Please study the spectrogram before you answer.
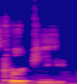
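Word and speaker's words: Κίρκη: put on it by kirky so you can't see it or seriously as some people call her but it's quirky is how it's actually pronounced in greek right so that's an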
